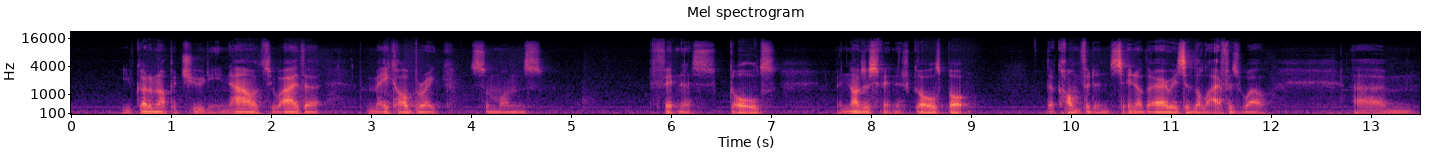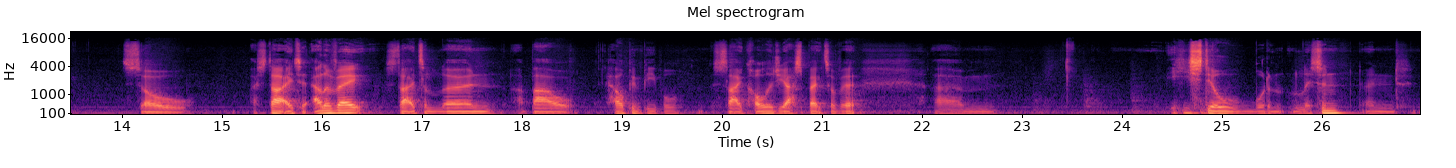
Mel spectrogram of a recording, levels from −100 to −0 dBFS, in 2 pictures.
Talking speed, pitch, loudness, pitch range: 115 wpm, 95 Hz, -28 LUFS, 85-120 Hz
